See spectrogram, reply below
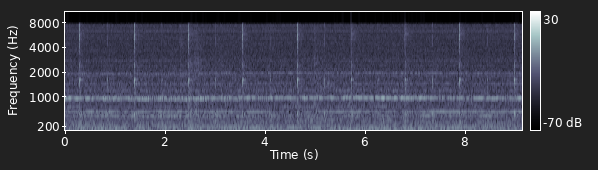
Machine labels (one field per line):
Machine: valve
